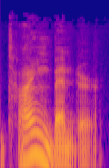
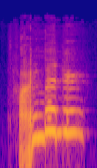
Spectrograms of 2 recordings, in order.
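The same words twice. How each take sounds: First: Said in the usual way. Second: TIME BENDER as a high, questioning echo; incredulous question. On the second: Real, not acted. Reader doubting a character label just read out, incredulous question. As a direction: query "Time bender?" with the pitch jumping way up.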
